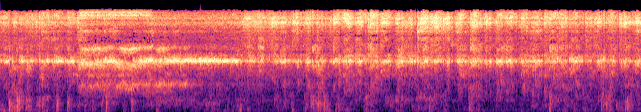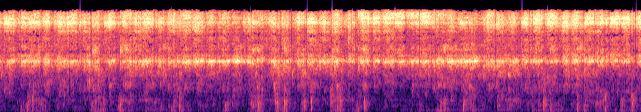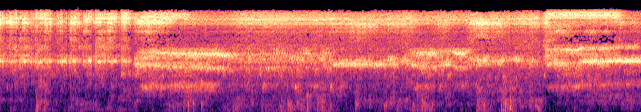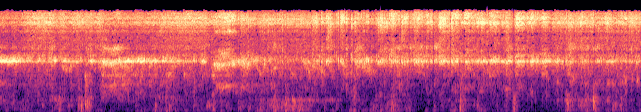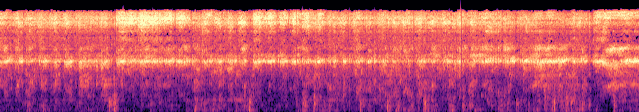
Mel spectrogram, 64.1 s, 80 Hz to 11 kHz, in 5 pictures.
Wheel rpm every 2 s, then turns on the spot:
230, 230, 230, 230, 230, 240, 230, 230, 230, 230, 230, 230, 240, 230, 230, 210, 220, 220, 230, 230, 230, 230, 230, 240, 230, 230, 230, 230, 230, 230, 230, 230.
none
